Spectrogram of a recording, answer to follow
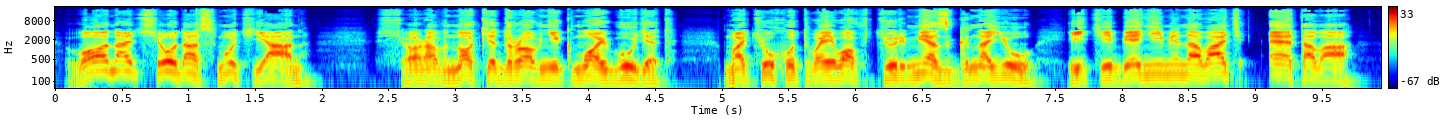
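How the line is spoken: Hoarse, breathless furious shout. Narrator (Russian): прокричал это сипло, задыхаясь от злости

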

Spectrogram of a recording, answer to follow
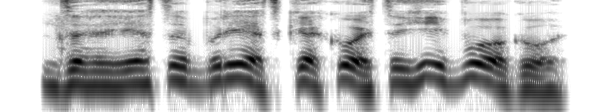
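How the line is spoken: Nervous laugh. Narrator (Russian): нервно хохотнул ученый

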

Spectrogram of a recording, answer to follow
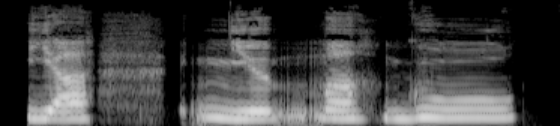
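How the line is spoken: Wailed. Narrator (Russian): провыла Серафина и вновь зашлась в рыданиях

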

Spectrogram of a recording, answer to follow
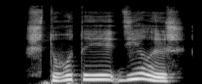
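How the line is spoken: Suddenly hoarse rasp. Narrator (Russian): прохрипела я внезапно осипшим голосом

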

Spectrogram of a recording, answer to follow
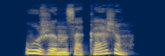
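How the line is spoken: Quiet question. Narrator (Russian): поинтересовался тихо

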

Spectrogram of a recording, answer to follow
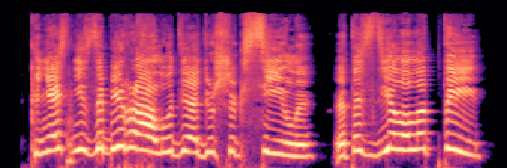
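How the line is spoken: Woman shrieking. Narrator (Russian): Завизжала женщина

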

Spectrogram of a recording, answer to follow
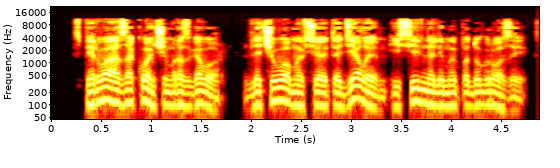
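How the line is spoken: Plain. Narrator (Russian): сказал я

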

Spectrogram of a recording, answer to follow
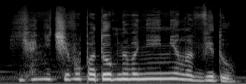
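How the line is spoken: Frightened whisper. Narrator (Russian): испуганным шепотом выдавила Гермиона

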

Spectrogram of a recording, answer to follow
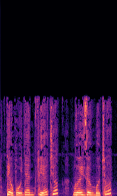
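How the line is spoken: Calling out. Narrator (Vietnamese): có người kêu lên

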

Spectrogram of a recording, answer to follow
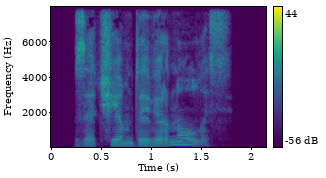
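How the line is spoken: Flat, colorless voice. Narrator (Russian): Терей бесцветным голосом произнес

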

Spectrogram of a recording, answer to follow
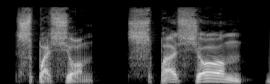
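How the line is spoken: Frantic shout. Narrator (Russian): не помня себя, кричал Кеннеди

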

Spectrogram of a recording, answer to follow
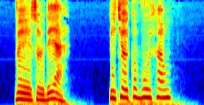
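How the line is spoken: Loud question. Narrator (Vietnamese): Nam to tiếng hỏi

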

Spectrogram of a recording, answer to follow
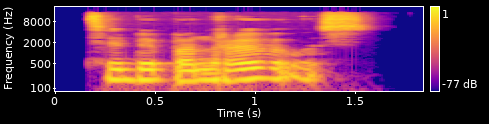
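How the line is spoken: Calm, hoarse. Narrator (Russian): Спокойно, хрипло спрашивает он

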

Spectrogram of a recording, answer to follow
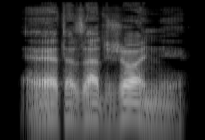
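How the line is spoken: Hoarse. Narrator (Russian): хрипло ответил Фреда

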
